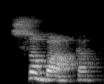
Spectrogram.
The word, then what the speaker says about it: собака: Ну звісно три так А на який склад який склад є наголошеня собака Я ж не кажу собака або собака собаками Ви чуєте що я виділяю які склад другий Так саме другий склад є наголошени Давайте розглянемо теж саме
